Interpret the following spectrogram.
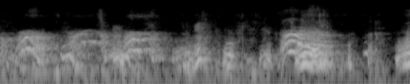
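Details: Newborn Border Collie puppy at its birth, giving high arched squealing whimpers in short bursts, several close together then a louder rising-falling cry near the end, with faint rustling underneath.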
